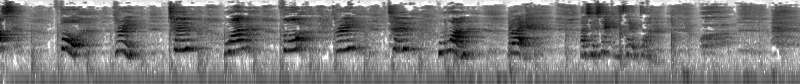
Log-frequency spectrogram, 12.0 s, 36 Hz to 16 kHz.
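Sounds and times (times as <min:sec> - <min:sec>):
woman gasping and panting: 0:00.1 - 0:12.0.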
